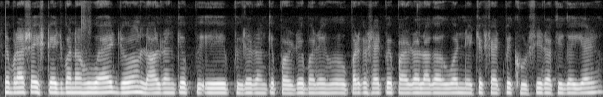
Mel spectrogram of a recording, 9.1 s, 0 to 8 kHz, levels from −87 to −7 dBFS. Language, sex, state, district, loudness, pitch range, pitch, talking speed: Hindi, male, Bihar, Sitamarhi, -15 LUFS, 135-145 Hz, 140 Hz, 225 wpm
